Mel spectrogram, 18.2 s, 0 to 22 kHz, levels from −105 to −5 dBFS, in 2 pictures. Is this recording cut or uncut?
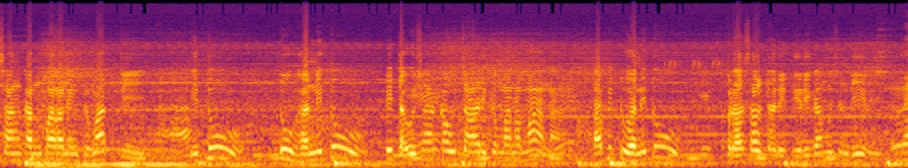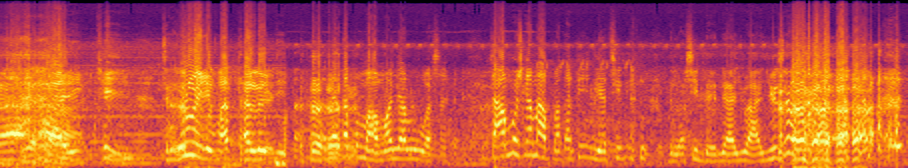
cut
